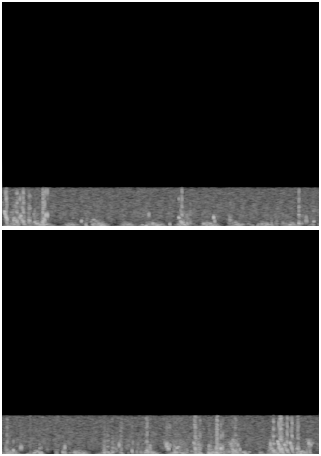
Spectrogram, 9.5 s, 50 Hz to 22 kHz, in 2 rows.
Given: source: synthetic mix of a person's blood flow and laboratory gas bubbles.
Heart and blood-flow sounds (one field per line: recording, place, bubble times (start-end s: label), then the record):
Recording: Doppler ultrasound of blood flow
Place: precordium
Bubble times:
0.01-0.72 s: bubbles
1.16-1.46 s: bubbles
2.02-2.23 s: bubbles
2.48-2.56 s: bubbles
2.62-2.85 s: bubbles
2.99-3.23 s: bubbles
3.39-3.65 s: bubbles
4.02-4.30 s: bubbles
4.41-4.62 s: bubbles
4.65-4.71 s: bubbles
4.79-5.09 s: bubbles
5.18-5.23 s: bubbles
5.29-5.48 s: bubbles
5.53-5.75 s: bubbles
6.25-7.01 s: bubbles
7.17-8.37 s: bubbles
8.72-9.43 s: bubbles
From the record:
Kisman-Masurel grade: 243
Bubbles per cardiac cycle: several, 3 to 8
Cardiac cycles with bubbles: 100%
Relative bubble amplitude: loud (0.450 to 0.775)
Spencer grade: 3 (all of the cardiac periods contain showers or single bubble signals, but not dominating or overriding the cardiac motion signals)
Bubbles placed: anywhere in the cardiac cycle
